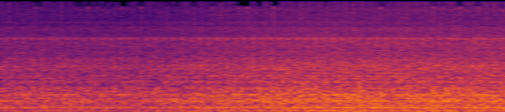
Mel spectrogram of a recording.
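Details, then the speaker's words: GMC engine after redoing the head gasket, idling: steady, even idle with a light fast ticking from the high-pressure fuel pump on top, which is normal. Nothing knocking or missing, runs great; warming up to check for coolant bubbling and heat. "so it runs great it sounds uh it sounds sounds amazing"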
